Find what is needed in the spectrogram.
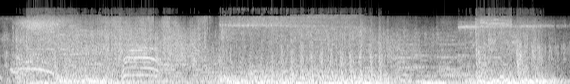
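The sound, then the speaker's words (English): Loud gunfire and missile explosions rock a tank during a battle scene in the film Rambo. Blasts and rattling bursts crowd together, with no pause in the booming din. “Rambo stays focused as gunfire and missiles rock the tank around him.”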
